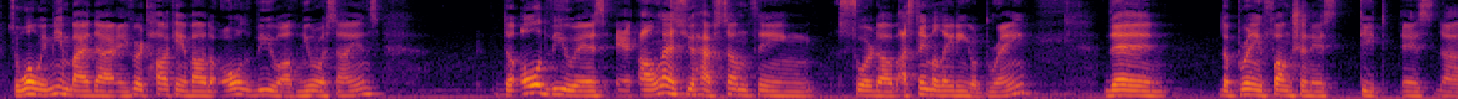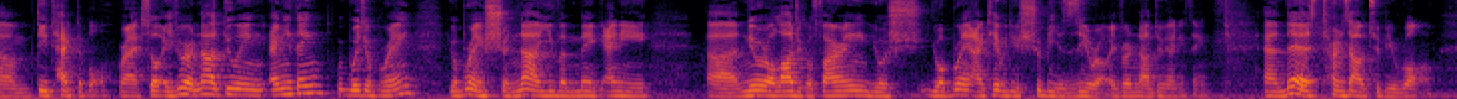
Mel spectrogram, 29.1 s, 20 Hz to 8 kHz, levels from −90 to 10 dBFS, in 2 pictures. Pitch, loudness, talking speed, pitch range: 135 Hz, -27 LUFS, 160 wpm, 125-155 Hz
